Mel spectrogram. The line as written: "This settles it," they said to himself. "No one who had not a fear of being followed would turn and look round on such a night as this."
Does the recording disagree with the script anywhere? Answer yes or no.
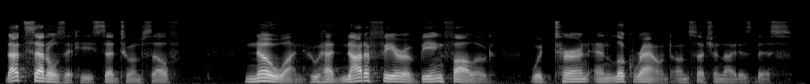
yes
